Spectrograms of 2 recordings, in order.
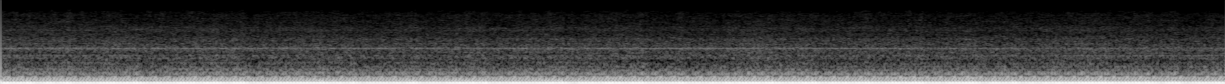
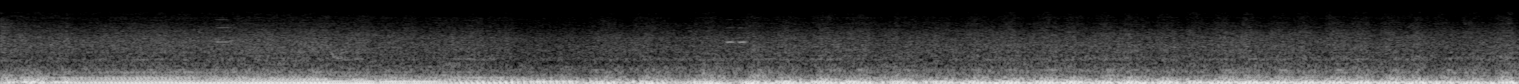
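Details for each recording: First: Honda Civic Si cold start below freezing, not started for about two weeks: deep, steady idle with even firing and no misses, knocks or rattles. Healthy engine. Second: Car jump-started on a below-freezing snow day with totally dead battery: deep uneven rumble, lumpy wavering cold idle as if about to die, heavy smoke; cause unclear.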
